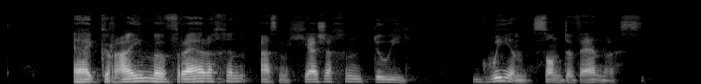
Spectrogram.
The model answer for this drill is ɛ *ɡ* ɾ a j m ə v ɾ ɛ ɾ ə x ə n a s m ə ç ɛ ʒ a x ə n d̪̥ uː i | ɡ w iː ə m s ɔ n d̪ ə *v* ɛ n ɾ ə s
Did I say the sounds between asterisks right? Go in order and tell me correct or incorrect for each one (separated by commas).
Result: correct, correct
